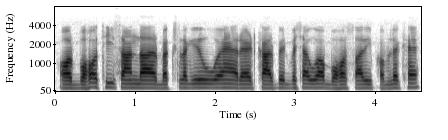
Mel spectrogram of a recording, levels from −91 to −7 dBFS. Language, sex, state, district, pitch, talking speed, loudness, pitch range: Hindi, male, Madhya Pradesh, Katni, 135 Hz, 220 wpm, -19 LUFS, 130-140 Hz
